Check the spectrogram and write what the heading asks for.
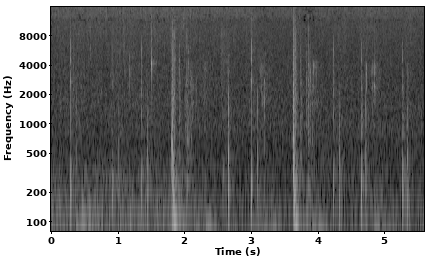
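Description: Steady, evenly paced footsteps of a character walking around a sofa in a video game tap along for several seconds, punctuated by two louder, heavier thumps partway through. No one speaks.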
